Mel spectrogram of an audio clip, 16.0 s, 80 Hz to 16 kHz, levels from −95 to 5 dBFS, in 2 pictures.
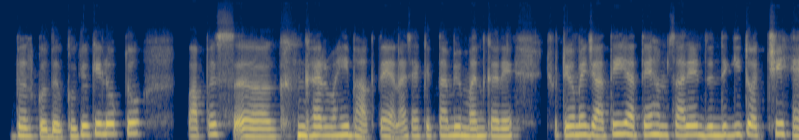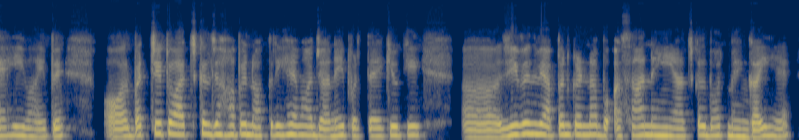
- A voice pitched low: No, high, 225 Hz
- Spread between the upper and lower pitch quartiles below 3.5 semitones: Yes, narrow, 2.5 semitones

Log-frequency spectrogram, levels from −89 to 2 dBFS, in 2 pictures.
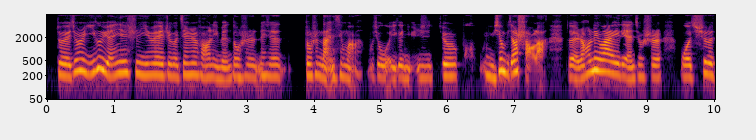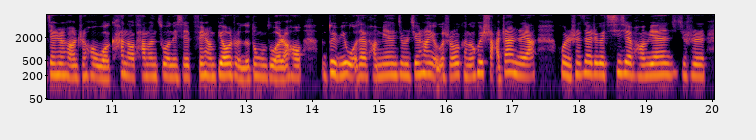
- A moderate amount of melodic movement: No, narrow, 2.3 semitones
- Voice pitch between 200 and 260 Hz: Yes, high, 205 Hz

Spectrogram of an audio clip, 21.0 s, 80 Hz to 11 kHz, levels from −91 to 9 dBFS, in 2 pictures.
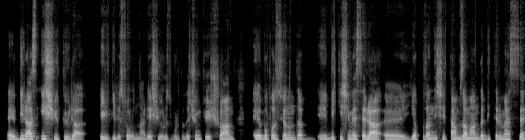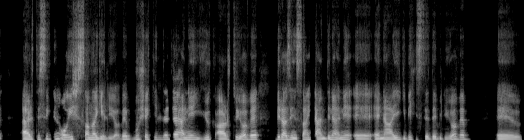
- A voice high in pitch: No, medium, 140 Hz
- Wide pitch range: No, average, 4.7 semitones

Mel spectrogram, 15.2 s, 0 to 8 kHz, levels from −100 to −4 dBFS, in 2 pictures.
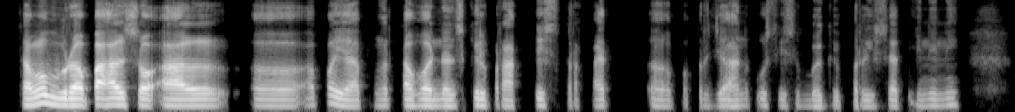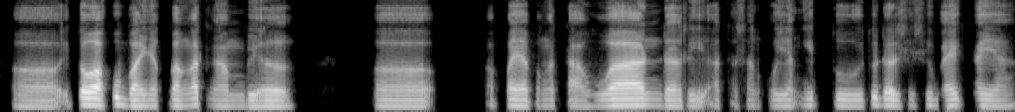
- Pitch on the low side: Yes, low, 120 Hz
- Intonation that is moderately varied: No, narrow, 1.7 semitones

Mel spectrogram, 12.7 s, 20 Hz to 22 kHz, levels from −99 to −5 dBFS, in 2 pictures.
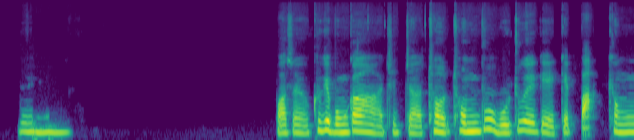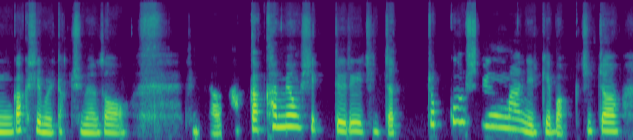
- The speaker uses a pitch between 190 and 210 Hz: Yes, high, 205 Hz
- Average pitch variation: Yes, average, 4.0 semitones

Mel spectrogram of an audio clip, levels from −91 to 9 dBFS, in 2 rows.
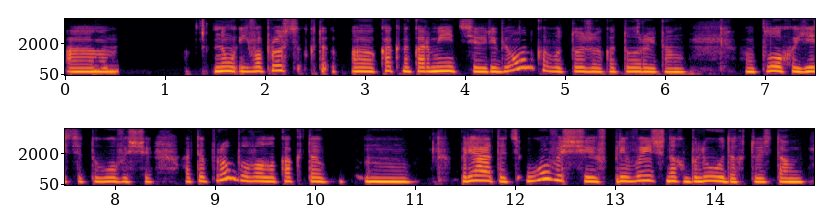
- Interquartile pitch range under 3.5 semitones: Yes, narrow, 2.5 semitones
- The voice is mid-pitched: No, high, 205 Hz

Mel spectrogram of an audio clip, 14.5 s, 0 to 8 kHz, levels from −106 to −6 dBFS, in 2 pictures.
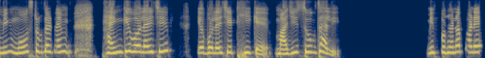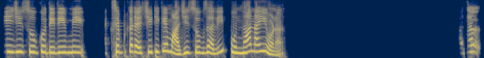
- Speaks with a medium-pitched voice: No, very high, 310 Hz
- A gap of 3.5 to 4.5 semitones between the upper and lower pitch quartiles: No, average, 2.7 semitones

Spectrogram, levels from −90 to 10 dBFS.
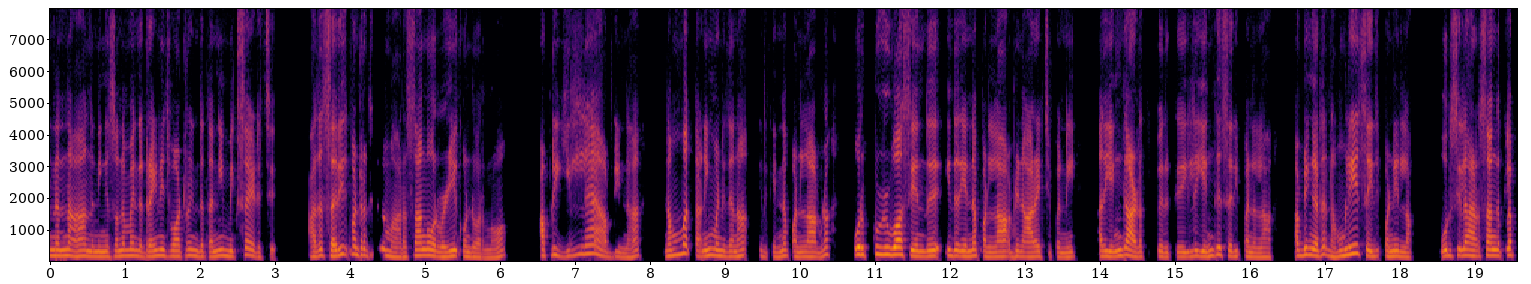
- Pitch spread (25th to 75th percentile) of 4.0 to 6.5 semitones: No, average, 3.4 semitones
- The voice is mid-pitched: Yes, medium, 175 Hz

